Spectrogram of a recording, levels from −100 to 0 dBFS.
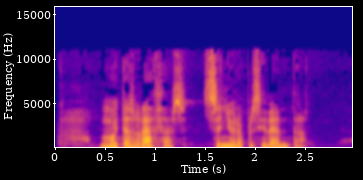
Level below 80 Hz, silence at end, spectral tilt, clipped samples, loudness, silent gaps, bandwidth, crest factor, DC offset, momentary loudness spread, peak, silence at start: -64 dBFS; 0.45 s; -4 dB/octave; under 0.1%; -22 LUFS; none; 11.5 kHz; 22 dB; under 0.1%; 16 LU; 0 dBFS; 0.15 s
